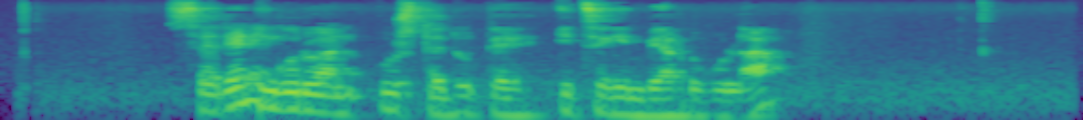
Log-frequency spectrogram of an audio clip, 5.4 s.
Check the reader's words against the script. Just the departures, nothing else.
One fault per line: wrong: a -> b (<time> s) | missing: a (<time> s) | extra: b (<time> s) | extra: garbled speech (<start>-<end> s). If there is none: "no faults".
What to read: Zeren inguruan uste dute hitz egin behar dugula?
no faults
